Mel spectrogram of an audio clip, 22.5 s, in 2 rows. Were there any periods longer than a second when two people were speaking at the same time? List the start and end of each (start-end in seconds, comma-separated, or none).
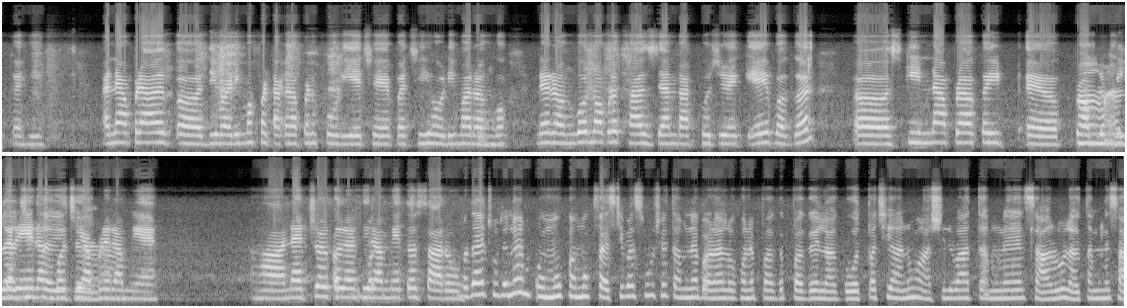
10.8-12.4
